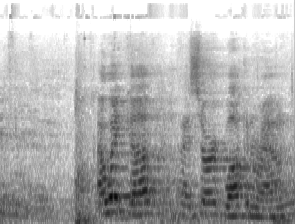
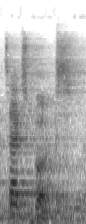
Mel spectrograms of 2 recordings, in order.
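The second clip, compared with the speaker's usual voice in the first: usual speaking voice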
